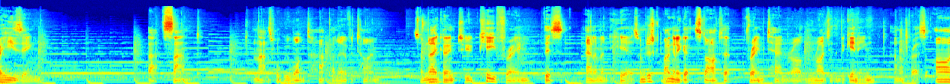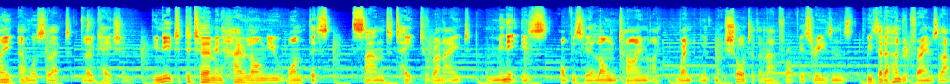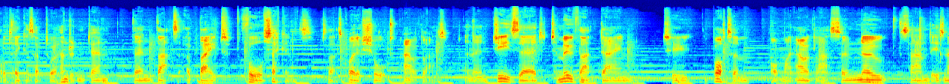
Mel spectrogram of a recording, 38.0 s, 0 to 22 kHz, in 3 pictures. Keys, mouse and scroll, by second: 3.3 Escape, 5.3 click, 8.7 click, 12.1 i, 13.7 click, 24.1 click, 26.8-27.1 scroll down 1, 31.3 g, 31.6 z, 35.4 z, 37.3 shift+click.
